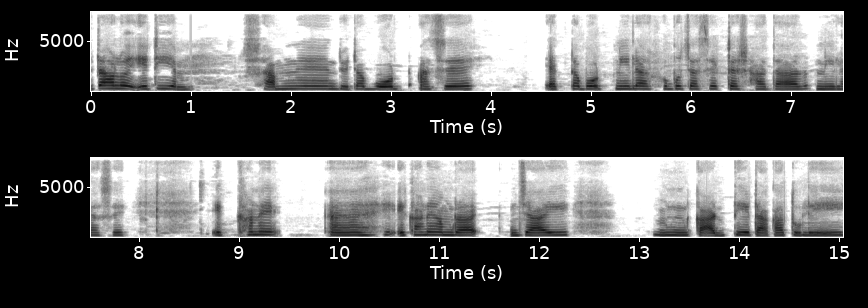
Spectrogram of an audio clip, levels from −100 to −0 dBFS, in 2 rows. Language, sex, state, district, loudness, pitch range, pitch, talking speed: Bengali, female, West Bengal, Dakshin Dinajpur, -18 LUFS, 250-275 Hz, 260 Hz, 130 wpm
